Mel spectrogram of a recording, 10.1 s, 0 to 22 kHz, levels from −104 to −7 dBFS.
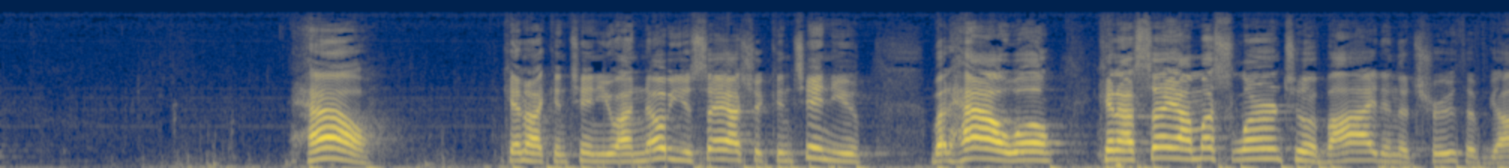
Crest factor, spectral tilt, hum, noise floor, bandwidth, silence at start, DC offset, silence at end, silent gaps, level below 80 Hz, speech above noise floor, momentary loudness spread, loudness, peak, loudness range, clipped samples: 18 dB; -4 dB/octave; none; -66 dBFS; 15 kHz; 1.4 s; under 0.1%; 0 s; none; -48 dBFS; 43 dB; 14 LU; -23 LUFS; -6 dBFS; 5 LU; under 0.1%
